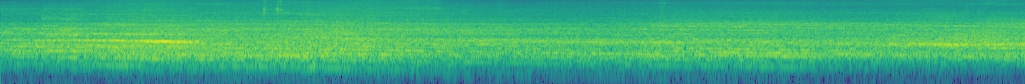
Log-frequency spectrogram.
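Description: Electric multiple unit train running past along the platform, its motors whining and slowly falling in pitch over the rolling rail noise. Loudest as the front draws level, about one and a half seconds in, then steady, swelling again near the end.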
